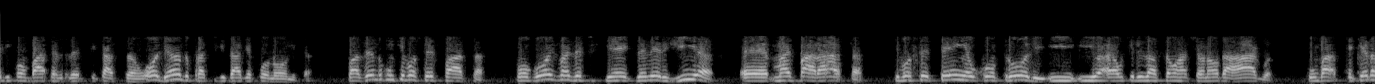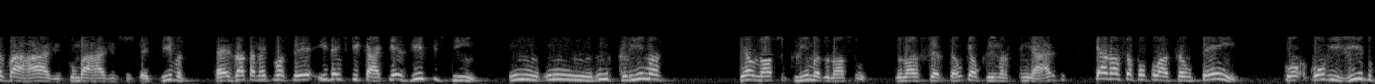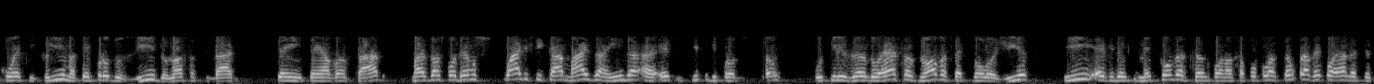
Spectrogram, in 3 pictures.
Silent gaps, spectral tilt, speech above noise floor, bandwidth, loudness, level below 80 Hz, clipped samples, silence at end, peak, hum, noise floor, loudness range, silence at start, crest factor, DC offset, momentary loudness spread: none; -10 dB/octave; 38 dB; 3.9 kHz; -24 LUFS; -64 dBFS; under 0.1%; 0.05 s; -8 dBFS; none; -61 dBFS; 2 LU; 0 s; 16 dB; under 0.1%; 7 LU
